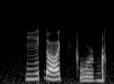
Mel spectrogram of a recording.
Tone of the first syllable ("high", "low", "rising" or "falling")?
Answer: rising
